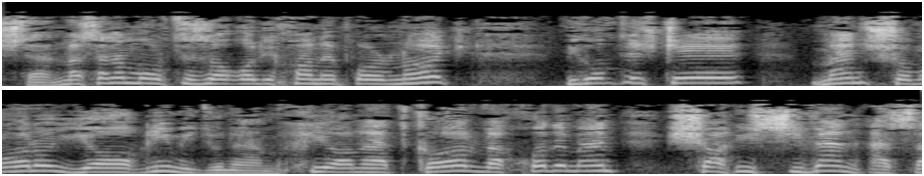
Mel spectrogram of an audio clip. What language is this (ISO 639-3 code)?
fas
